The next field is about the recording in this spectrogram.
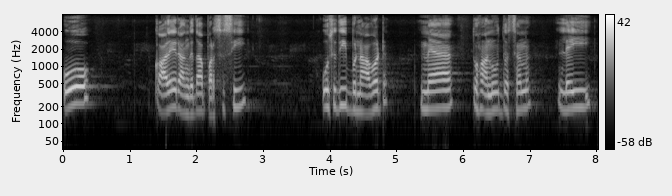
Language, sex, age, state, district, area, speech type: Punjabi, male, 45-60, Punjab, Pathankot, rural, spontaneous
